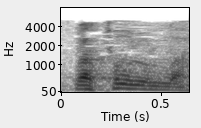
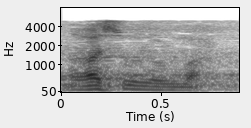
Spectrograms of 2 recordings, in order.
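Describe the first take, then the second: First: The s sound is said as a t. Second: The r sound is said as a gh. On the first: "السين أجعلها تاء" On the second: "أو ينطقها غينا"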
